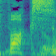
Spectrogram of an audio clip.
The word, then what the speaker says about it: Fuchs: Or D, Judge Fox. – Worst kid show ever. Yo-Yo Davalillo. – Did you say Judge Fox? – Yes, it's spelled F-U-C-H-S.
